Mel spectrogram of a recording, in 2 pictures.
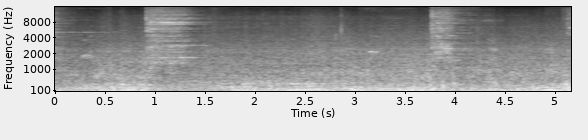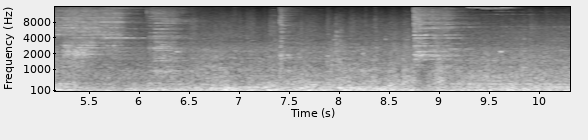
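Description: Train wheels squeal in short high bursts against the rails.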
